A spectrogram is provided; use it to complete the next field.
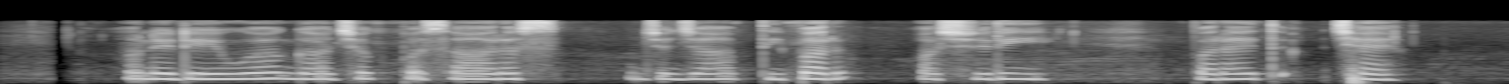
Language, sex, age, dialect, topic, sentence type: Maithili, female, 41-45, Southern/Standard, agriculture, statement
